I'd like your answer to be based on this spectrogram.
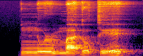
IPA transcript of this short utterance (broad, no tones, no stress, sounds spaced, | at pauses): nː u ɹ mː a ɗ o k ɪ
